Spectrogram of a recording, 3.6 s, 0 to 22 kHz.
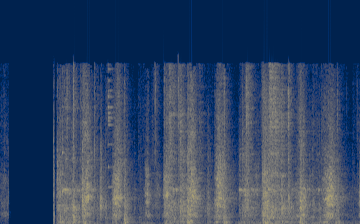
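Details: Pomeranian named Sam, recorded 26 May 2015, barking continuously while jumping and spinning; sharp, noisy, high-pitched yaps come in rapid bursts of about three per second after a brief silence.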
